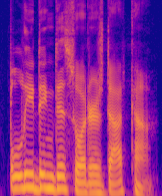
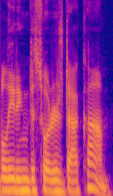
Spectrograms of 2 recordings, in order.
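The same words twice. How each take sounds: First: The web address is said slowly and clearly. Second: The web address is said very quickly. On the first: The speaker calls it right. "One more time" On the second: The speaker calls it wrong. "I said that really fast"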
